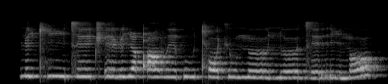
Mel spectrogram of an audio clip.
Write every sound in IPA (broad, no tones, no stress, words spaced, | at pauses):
ɳicʰiːd͡zeː t͡ʃʼeːɳiːqʼɔː veːpuːcʰɔt͡ʃuː n̪ɵː ɲɵː d͡zerin̪ɔ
